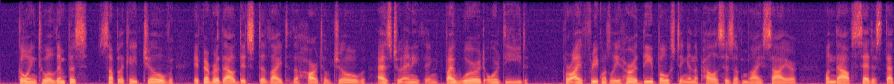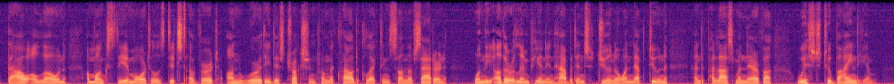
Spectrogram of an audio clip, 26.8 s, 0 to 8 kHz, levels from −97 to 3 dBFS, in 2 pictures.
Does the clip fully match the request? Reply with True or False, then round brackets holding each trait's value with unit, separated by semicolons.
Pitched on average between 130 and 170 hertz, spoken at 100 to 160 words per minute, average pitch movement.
False (120 Hz; 150 wpm; 3.1 semitones)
